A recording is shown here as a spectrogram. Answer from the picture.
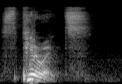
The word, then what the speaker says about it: spirits: もちろん焼酎も、入ります。ですから焼酎のことをね、Japanese Spirits というふうに私は言っておりますが、はい、では皆さんこの発音ね、ダブルシーンですね、スプスプスプスプスプで、レッツ、 TS を同時に出します、ツツツですね、ちょっと舌を軽く前の方に持ってって、そのまま S、ツ、この音です。では私の後について発音いきましょう、スピリッツ、スピリッツ、完璧です。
